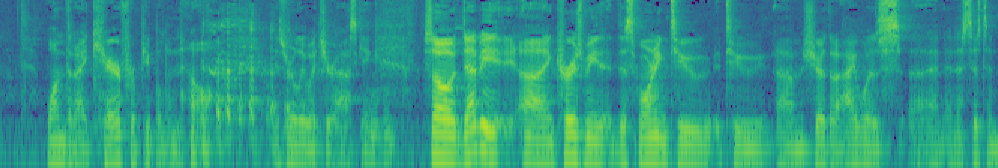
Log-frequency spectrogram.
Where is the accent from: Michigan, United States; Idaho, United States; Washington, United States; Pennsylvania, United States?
Idaho, United States; Eagle; also born or lived in San Antonio, United States; So I grew up actually in Eagle, Idaho, before it was cool. And we lived on a 10-acre plot up there on North Eagle Road, and moved from Winnetkin, from San Antonio, from different places, but was here from the third grade on.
